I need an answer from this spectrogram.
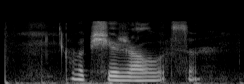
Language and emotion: Russian, neutral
